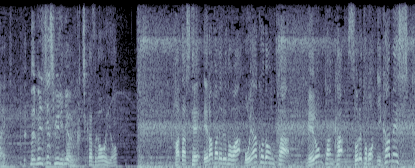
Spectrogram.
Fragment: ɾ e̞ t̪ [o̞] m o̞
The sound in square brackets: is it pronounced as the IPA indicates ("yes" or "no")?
yes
